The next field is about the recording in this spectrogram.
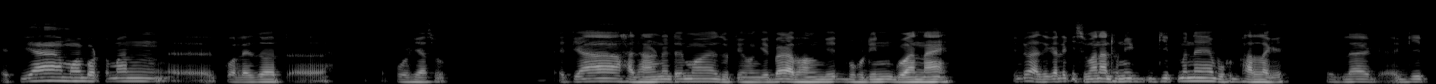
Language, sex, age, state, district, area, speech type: Assamese, male, 18-30, Assam, Lakhimpur, rural, spontaneous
